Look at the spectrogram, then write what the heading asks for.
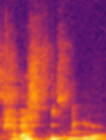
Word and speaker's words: Bismillah: Ba itu termasuk yang mempunyai sifat syiddah kuat ya. Jadi bacanya bi gitu ya. Bismillah.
